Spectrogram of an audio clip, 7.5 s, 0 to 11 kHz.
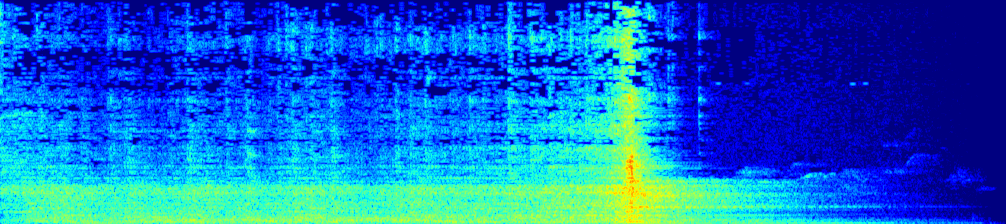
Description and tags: Andauernde Spannung
My "Falltuer Samplepack" deals with the mysterious sounds i recorded from the door to the loft of our appartement :O
The Recordings are made with a Tascam DR-05 in Stereo. I added a low- and hipass and some fadeouts to make the sounds more enjoyable but apart from that it's raw
dynamic, metall, dr-05, tascam, atmospheric, stereo, dramatic, ghosts, spooky, mysterious, phantom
